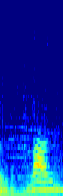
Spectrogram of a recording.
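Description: A human voice imitates a cat's meow in one drawn-out, rising-then-falling call, close and fairly quiet, following a brief stretch of murmured sound.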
